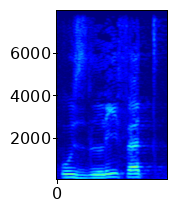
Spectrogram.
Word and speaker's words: uzlifat: Enggak, jangan ada qalqalah, bukan huruf qalqalah. Uzlifat. Mengalir. Jadi jangan dipantulkan, bukan tidak. Uzlifat. Ya. Qalqalah cuma 5, qaf, ta, ba, jim, dal. Ya, di sini zai tidak masuk. Jadi mengalir bacanya, jaroyanil harf. Jadi mengalir. Mengalir tuh enggak, jangan dipantulkan, jangan ditahan.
